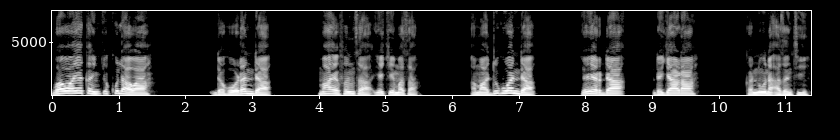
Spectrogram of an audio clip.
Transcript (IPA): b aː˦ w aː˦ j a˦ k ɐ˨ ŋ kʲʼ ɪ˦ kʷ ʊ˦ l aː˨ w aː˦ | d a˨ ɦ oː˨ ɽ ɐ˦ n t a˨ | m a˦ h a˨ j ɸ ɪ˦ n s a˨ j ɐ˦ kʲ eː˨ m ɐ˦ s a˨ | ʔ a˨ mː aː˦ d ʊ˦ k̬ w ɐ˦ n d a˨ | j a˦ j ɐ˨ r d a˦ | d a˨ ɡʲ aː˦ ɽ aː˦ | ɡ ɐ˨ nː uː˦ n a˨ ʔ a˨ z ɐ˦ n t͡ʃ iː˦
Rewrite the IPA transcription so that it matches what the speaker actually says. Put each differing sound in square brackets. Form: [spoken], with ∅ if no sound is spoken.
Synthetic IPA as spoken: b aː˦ w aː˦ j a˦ k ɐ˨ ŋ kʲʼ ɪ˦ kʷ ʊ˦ l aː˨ w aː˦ | d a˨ ɦ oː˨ ɽ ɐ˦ n [d] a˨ | m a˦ h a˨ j ɸ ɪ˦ n s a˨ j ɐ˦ kʲ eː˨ m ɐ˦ s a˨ | ʔ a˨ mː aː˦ d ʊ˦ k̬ w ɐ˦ n d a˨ | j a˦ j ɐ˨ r d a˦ | d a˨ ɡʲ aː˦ ɽ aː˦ | [k] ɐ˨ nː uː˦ n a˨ ʔ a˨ z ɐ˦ n t͡ʃ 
